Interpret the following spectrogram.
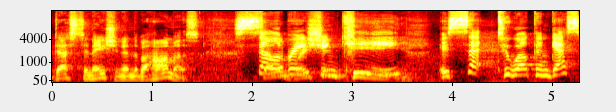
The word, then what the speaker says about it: Cay: Carnival's Paradise Collection includes Relax Away, Half Moon Cay in the Bahamas, or is it Key? What's different is they have K, right? C-A-Y, but it's pronounced Key.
